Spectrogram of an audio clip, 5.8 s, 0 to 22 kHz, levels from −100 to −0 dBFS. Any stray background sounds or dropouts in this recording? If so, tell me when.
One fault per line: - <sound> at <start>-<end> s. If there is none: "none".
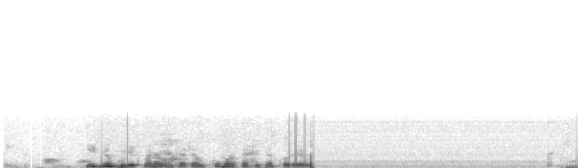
none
